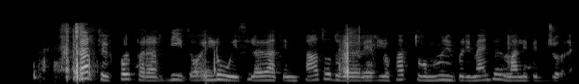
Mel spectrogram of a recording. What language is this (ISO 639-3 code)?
ita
